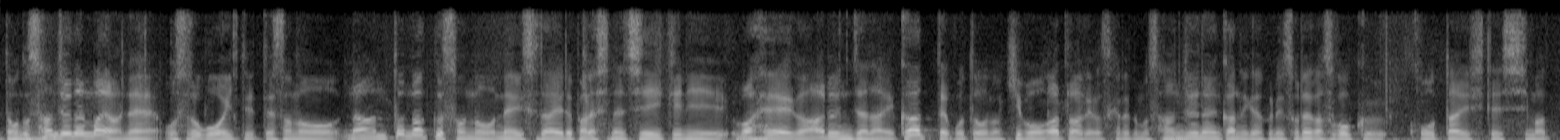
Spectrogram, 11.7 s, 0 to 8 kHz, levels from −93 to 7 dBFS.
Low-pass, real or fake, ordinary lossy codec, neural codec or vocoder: 7.2 kHz; fake; none; codec, 16 kHz, 6 kbps, DAC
